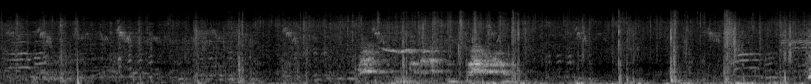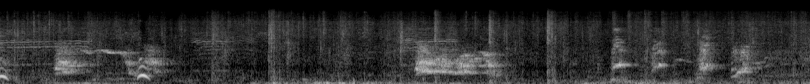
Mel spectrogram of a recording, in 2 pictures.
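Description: Many hooves patter and clatter on gravel.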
